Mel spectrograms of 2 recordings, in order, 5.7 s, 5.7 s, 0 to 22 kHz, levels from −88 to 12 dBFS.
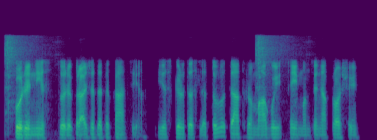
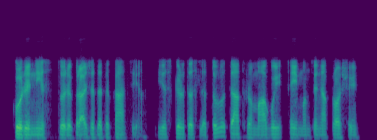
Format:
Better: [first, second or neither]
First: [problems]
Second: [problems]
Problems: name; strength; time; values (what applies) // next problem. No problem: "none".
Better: second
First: background sound (Shatter); 13 dB below the speech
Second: none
